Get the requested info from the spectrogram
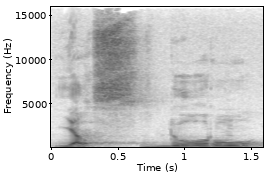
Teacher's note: Yaitu tebal, pangkal lidah dinaikkan, isti'la ya, dan idbaq sampai menutup rongga mulut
